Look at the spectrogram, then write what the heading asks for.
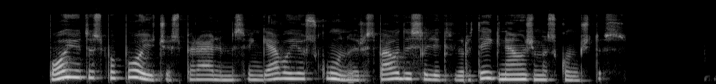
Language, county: Lithuanian, Vilnius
